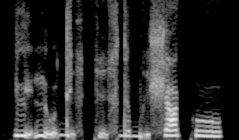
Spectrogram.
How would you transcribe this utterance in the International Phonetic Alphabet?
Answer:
lʲ ḛ n ṵ d ḭ x k ḭ x d ɵ b ḭ ʃ ɑ k u

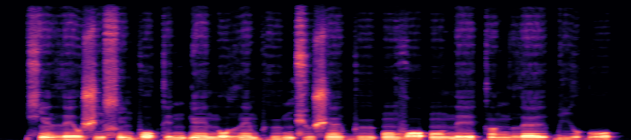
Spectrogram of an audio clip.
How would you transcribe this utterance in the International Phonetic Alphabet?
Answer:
ç ẽ r e ʊ̯ ʃ i ɬ ĩ b o k e ŋ ɠ ẽ n o r ẽ bʱ ʉ ŋ ɕ ʉ ʃ ɛ̃ ɪ̯ b ʉ ʔ õ v ɔ ʔ õ n e k ɐ̃ ŋ r ɛ ɪ̯ ɓ i ʊ̯ ɠ o

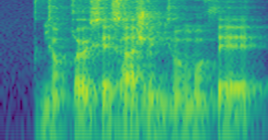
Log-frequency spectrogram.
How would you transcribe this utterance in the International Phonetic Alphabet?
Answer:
ɡʲ õ q y x ɛ ɣ a ʒ ɛ̃ ɡʲ ɔ̃ː m ɔ̃ θ ɛ

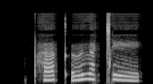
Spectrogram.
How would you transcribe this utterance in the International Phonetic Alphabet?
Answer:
pʰ ɐ kʼ ɵ ð ɐ ǀ e

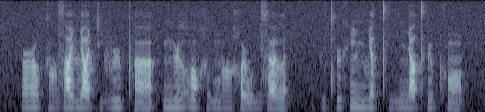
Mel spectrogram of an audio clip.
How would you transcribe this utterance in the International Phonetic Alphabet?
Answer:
ʕ o k a̤ z a ʎ a c i̤ v ʉ pʰ ɐ̃ | ɲ ʉ l ʁ õ χ i̤ ŋ a̤ χ ʉ w i̤ z ɐ l | p i̤ tʰ ʉ x ĩ ɲ ʎ ɐ tʰ i̤ ɲ a tʰ ɨ p x õ

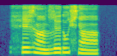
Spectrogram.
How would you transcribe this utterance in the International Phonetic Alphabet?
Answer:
h e˥ ɣ ã˩ ɮ ɘ˥ ɾ u˥ ɕ ã˩

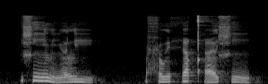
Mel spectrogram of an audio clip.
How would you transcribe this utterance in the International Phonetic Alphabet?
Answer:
ɕ ĩ˥ l ĩ˩˥ ə̯ l i˥˩ | ħ u˧ ɪ̯ h i˥ qʼ i˩˥ ə̯ ɕ ĩ˥˩

